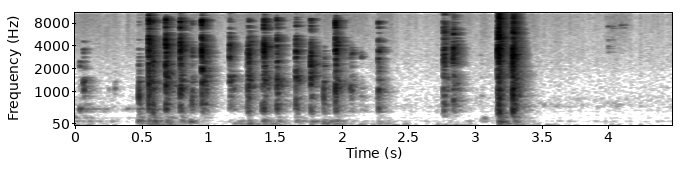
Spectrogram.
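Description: Quiet typing on a computer keyboard: a quick run of about twenty keystrokes over nearly two seconds, then a few more keys and a louder pair of strokes a little after three seconds in.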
